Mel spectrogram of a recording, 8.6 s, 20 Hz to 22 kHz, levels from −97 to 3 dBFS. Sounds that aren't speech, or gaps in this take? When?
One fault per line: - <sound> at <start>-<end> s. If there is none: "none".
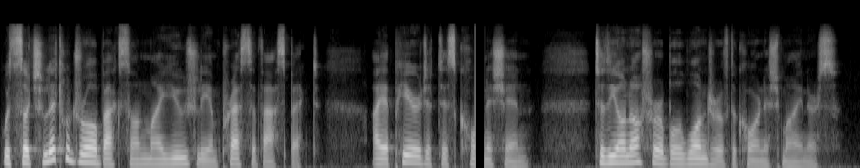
- dropout at 4.7-4.8 s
